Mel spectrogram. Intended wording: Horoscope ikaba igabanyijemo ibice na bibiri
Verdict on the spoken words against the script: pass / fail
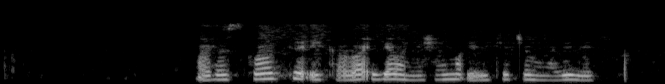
fail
